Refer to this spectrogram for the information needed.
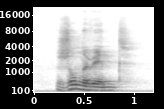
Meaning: solar wind
- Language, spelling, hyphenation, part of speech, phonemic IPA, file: Dutch, zonnewind, zon‧ne‧wind, noun, /ˈzɔ.nəˌʋɪnt/, Nl-zonnewind.ogg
